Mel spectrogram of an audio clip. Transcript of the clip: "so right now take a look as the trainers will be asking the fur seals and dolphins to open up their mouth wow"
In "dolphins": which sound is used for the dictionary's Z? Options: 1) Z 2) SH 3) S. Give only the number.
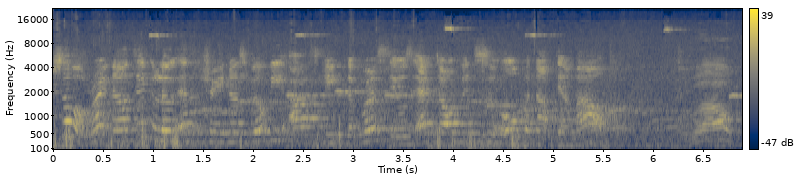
3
